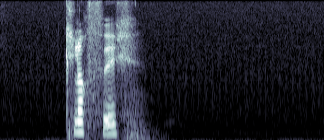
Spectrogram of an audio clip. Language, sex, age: Norwegian, female, 26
